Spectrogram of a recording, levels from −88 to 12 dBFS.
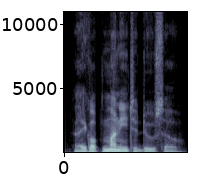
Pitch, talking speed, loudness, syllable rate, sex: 95 Hz, 290 wpm, -18 LUFS, 6.9 syllables/s, male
